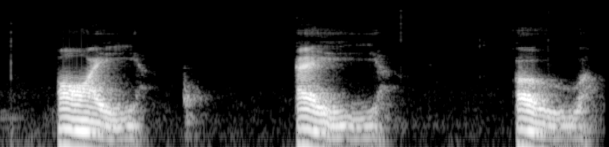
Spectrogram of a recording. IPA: ai ei aʊ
